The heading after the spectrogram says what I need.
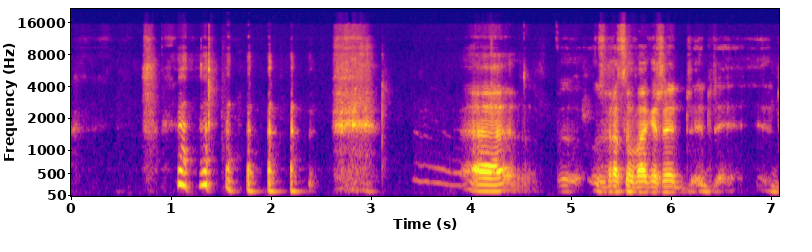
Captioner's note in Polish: śmiech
